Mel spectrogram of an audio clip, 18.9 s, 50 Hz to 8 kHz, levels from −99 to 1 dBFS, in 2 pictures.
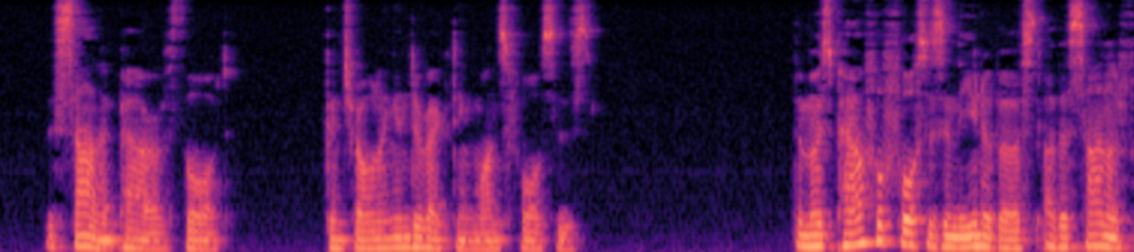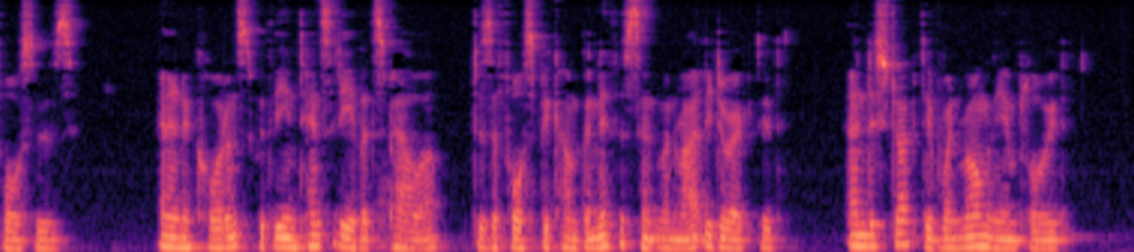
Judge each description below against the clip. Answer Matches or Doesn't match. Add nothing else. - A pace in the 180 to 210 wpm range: Doesn't match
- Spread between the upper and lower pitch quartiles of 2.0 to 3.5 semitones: Matches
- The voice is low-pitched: Matches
